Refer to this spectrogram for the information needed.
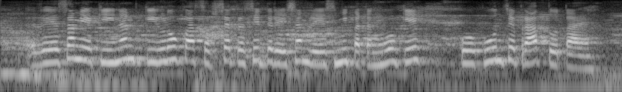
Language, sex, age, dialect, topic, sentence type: Hindi, female, 25-30, Marwari Dhudhari, agriculture, statement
